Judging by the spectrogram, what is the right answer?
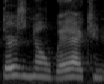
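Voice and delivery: ordinary talk

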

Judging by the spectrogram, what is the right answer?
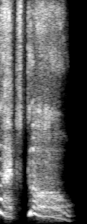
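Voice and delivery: mock, very high, shrill, loud scream. Recounting a player's reaction after scoring a goal: retelling a scream. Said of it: "he's just screaming".

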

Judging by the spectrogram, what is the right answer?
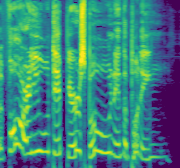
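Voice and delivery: clumsy, poor, very high-pitched delivery. Joking about pudding with friends: piss poor Bill Cosby impression. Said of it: "that's a piss poor Ho-, Cosby impression".

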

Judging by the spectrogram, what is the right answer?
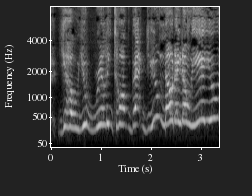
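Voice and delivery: high-pitched, amused voice, talking through laughter. Telling how police searching the house laughed at them: imitating cops laughing. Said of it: "they was laughing like".

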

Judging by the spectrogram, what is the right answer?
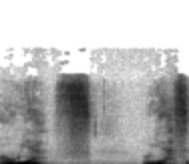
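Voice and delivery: put-on soft, reluctant, grudging northern English accent. Discussing an actress playing a northern character, the speaker imitates her northern delivery. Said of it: "such a northern delivery of like".

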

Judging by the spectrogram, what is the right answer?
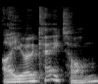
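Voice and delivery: unhurried rising delivery. Retelling the mother-in-law turning slowly to ask: imitating mother-in-law asking slowly. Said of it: "she just turned her head around slowly and said".

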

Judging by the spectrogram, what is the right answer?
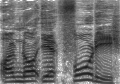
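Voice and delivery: put-on slow Australian accent with lisp. Joking about a film scene, doing a Ben Mendelsohn impression. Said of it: "Ben Mendelsohn being like".

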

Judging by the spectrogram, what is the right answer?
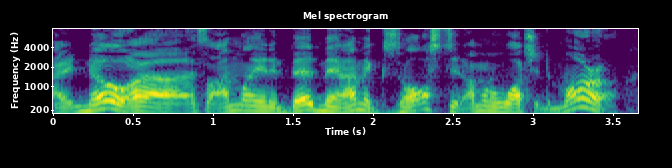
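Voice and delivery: usual speaking voice

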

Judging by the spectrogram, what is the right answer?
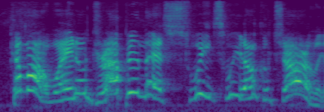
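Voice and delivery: very high, loud hollering, heckling voice. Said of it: "that voice".

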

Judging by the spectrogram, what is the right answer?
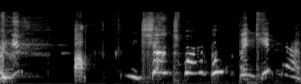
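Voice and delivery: very high, shrill, yelled-out voice. Retelling how the speaker reacted to a scene, re-enacting own yelling at them. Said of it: "I'm over here yelling at them like".

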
